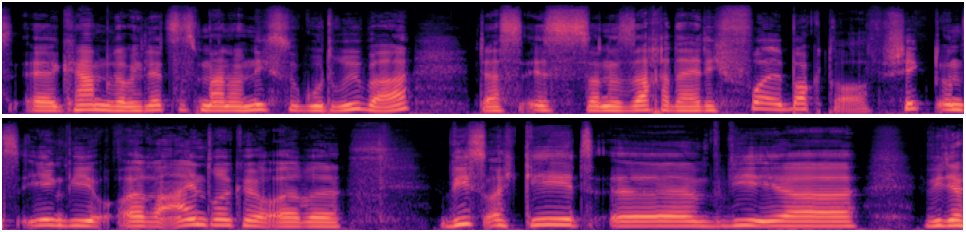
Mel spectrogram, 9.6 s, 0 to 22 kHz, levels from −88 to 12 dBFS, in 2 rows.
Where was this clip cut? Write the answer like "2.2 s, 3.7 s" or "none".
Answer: 8.4 s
